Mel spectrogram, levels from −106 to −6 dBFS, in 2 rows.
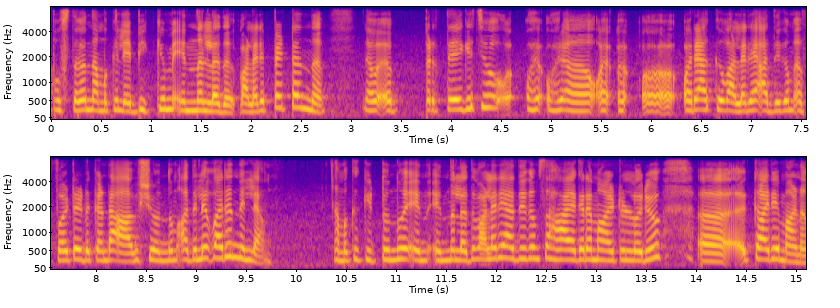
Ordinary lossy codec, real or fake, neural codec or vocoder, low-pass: none; real; none; 7.2 kHz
